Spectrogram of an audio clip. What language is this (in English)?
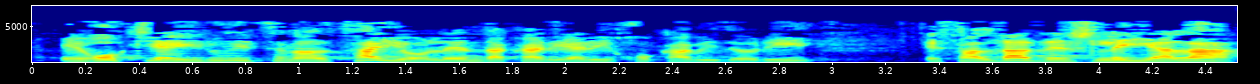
Basque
